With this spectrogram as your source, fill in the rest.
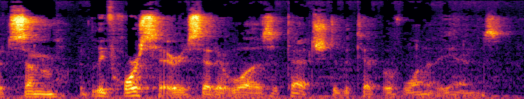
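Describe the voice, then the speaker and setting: A man speaks with vocal fry. Light background noise and audible room echo can be heard. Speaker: bow reviewer. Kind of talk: product review commentary. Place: home room. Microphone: camera far.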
